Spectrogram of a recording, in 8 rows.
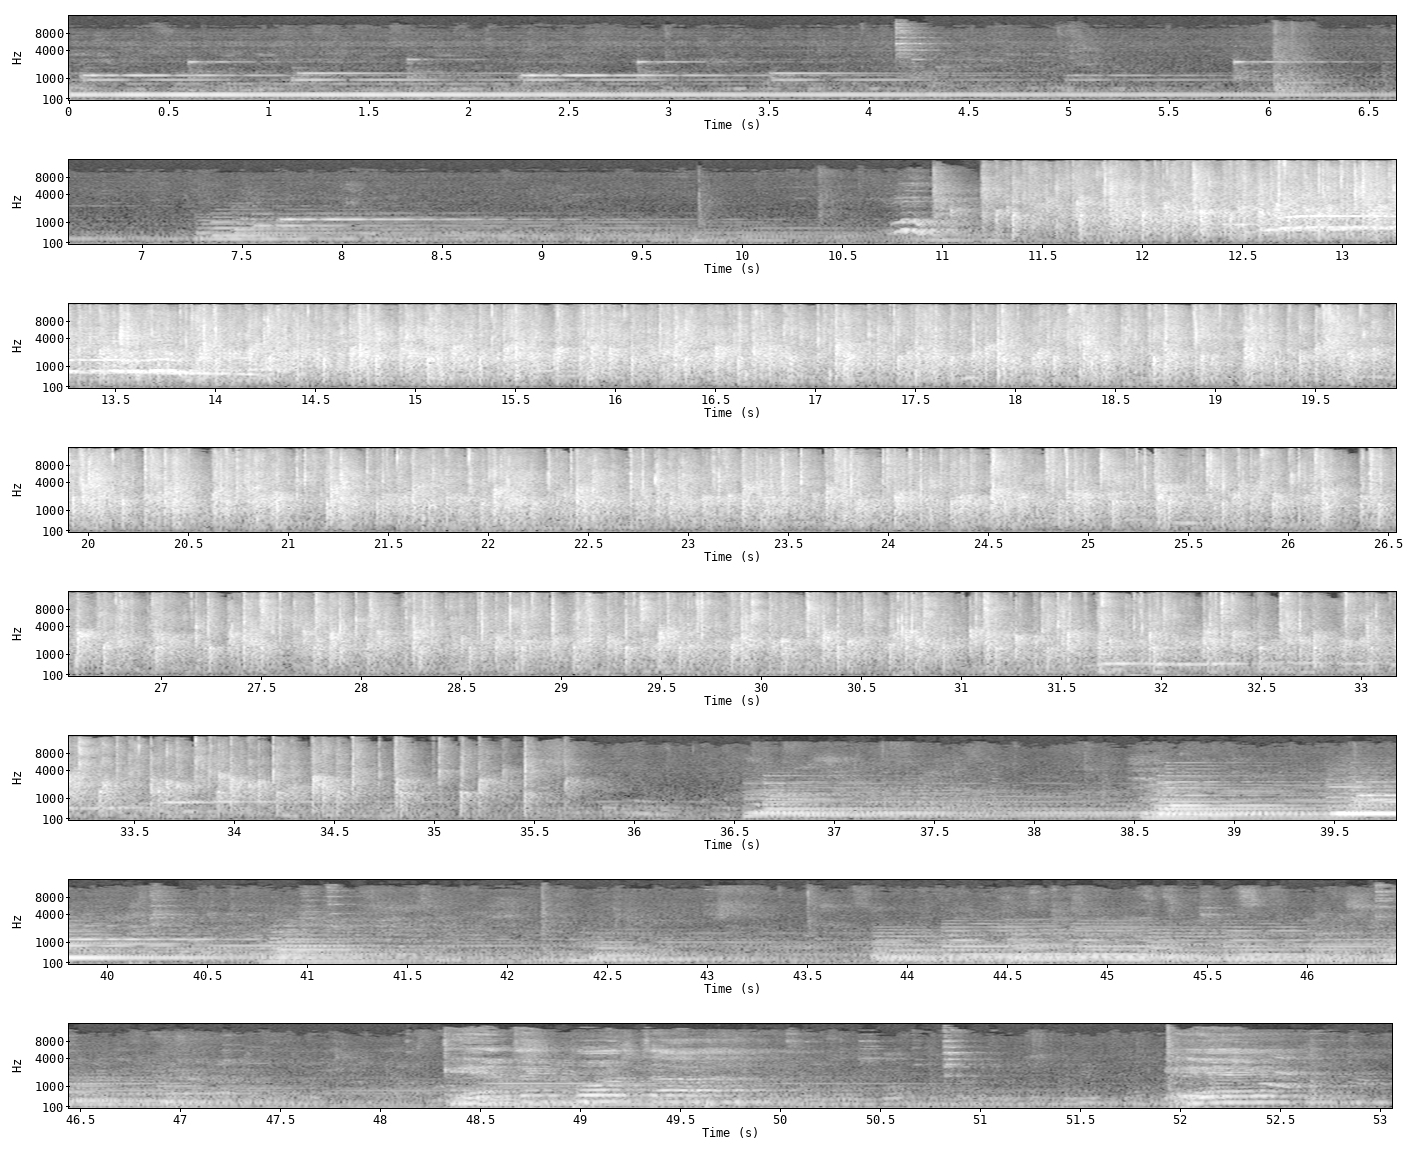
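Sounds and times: short cheers: 10.7s - 11.2s, 12.2s - 14.7s
audience applauding: 11.0s - 35.8s.

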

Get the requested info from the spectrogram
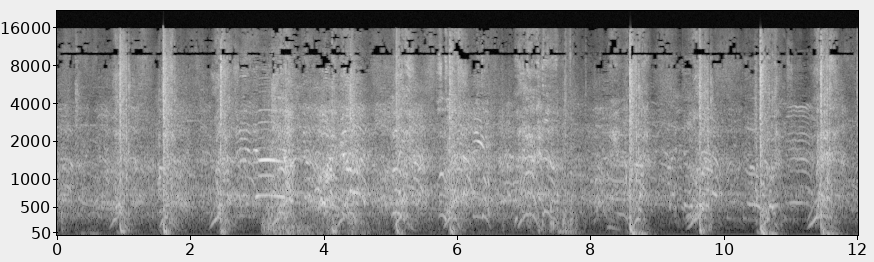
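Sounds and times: crowd of men shouting: 0.0s - 12.0s.

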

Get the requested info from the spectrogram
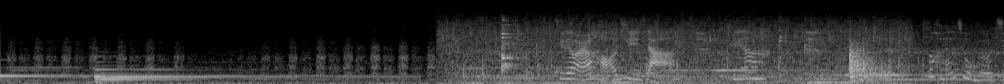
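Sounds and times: dog panting: 0.0s - 4.6s
soft music with held notes: 0.0s - 10.0s.

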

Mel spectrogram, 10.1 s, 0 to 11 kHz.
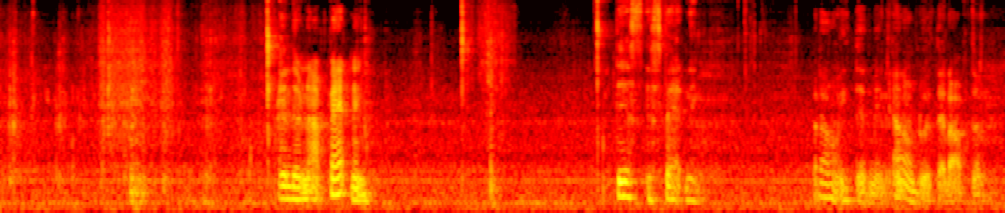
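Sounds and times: food rustle: 0.0s - 2.7s, 4.6s - 5.2s.

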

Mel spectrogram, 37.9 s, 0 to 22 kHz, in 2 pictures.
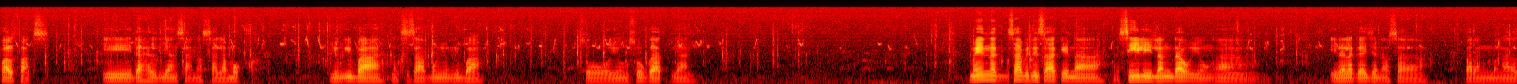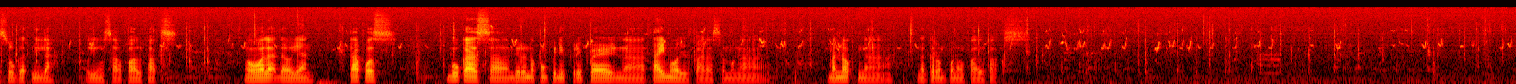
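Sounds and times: beaks tapping feeder: 0.0s - 37.9s
chicks peeping: 0.0s - 37.9s.

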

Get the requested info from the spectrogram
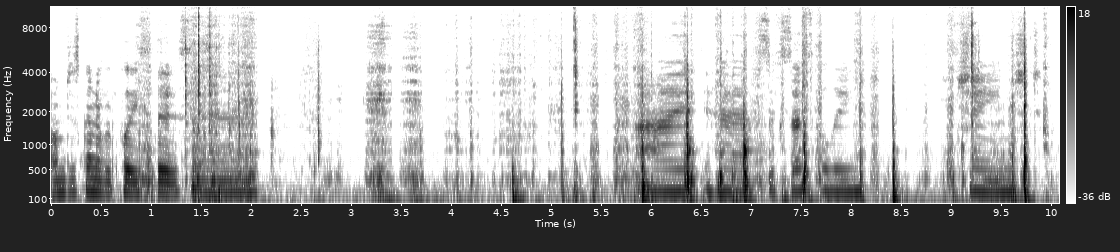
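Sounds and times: plastic scraping and rubbing: 0.2s - 10.0s.

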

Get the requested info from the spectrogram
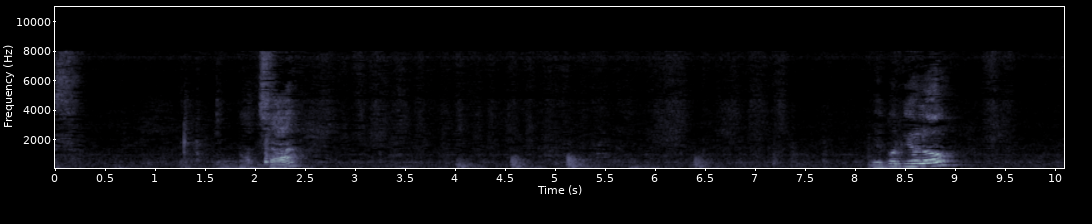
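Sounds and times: duster rubbing on whiteboard: 2.0s - 7.6s, 9.2s - 9.8s.

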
